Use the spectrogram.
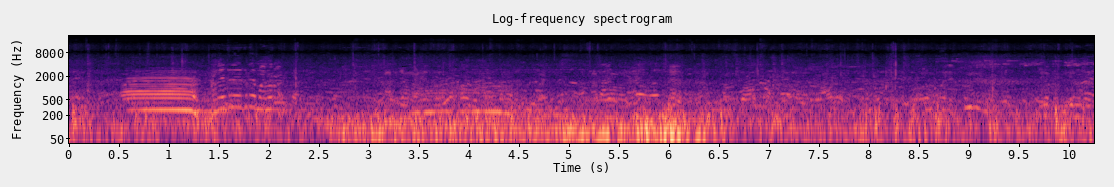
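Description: At a cattle market in Chalisgaon selling HF, Jersey and cross cows, cows moo loudly and repeatedly over a busy crowd murmur and people talking nearby, with a bright, long low at the start.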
